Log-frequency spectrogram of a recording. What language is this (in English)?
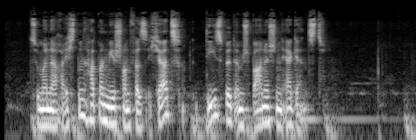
German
